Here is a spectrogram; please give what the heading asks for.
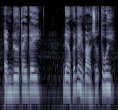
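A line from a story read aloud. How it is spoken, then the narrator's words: Irritated shout. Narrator (Vietnamese): Đông Quân nhăn mặt cau mày quát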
